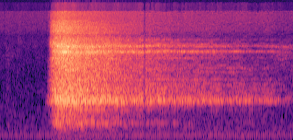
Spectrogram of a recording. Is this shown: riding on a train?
no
